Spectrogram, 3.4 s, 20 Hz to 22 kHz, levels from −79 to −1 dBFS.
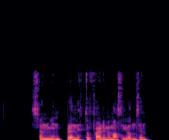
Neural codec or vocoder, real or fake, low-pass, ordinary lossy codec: vocoder, 24 kHz, 100 mel bands, Vocos; fake; 10.8 kHz; MP3, 48 kbps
